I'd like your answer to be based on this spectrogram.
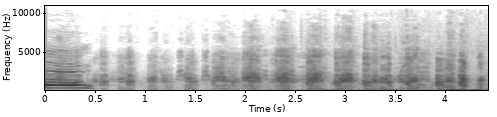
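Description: Breeding ducks in a yard before a rainstorm give a brief honk and then chatter in a soft, continuous run of quacks and murmurs at moderate distance.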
